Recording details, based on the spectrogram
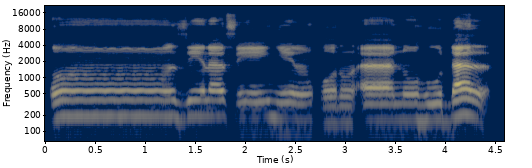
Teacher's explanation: Ikhfa nun ketemu zai. Tahan dua ketukan.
